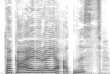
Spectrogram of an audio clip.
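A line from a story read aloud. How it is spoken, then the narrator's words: Drawling. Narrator (Russian): протянула она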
